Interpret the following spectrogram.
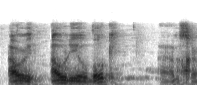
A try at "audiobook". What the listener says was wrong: So instead of ow, okay, we don't need to pronounce the oo. The oo is silent. Okay, so instead of ow, it's only ah.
